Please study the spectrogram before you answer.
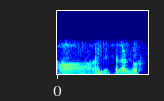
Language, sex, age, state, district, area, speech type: Assamese, female, 30-45, Assam, Golaghat, urban, conversation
